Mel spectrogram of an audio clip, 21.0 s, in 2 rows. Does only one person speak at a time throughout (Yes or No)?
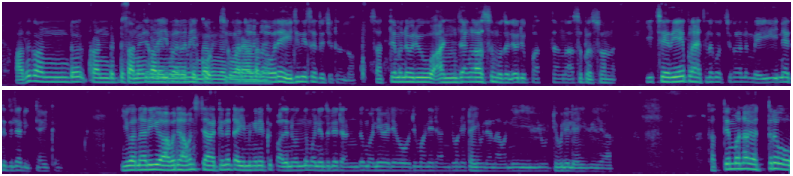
No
